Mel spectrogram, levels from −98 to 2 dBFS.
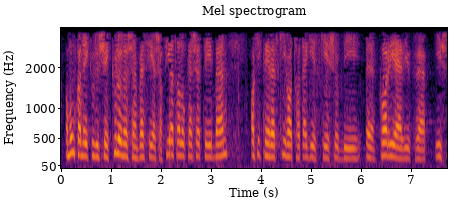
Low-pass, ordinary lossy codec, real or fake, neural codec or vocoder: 3.6 kHz; MP3, 24 kbps; real; none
